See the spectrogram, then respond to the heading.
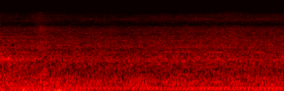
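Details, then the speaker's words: Washing machine on drain and spin: steady, even motor drone with a constant low hum and no knocking or scraping, a normal spin cycle. "yep it's working there you go"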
